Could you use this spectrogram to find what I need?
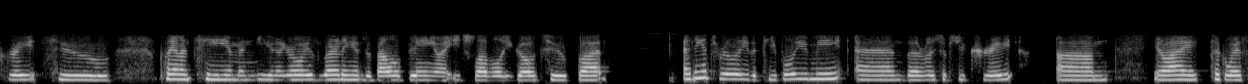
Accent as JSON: {"language": "English", "town": "Orlando", "region": "Florida", "country": "United States", "tie": "born or raised there", "moved": "as an adult", "said": "I grew up in Florida, like Orlando, Florida, specifically"}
